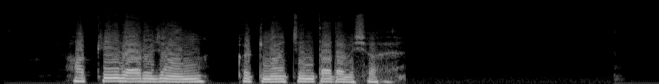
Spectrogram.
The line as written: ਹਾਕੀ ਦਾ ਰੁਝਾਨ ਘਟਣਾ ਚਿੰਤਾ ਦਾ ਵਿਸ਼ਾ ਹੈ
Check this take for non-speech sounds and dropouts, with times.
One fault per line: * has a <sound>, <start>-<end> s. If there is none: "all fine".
all fine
